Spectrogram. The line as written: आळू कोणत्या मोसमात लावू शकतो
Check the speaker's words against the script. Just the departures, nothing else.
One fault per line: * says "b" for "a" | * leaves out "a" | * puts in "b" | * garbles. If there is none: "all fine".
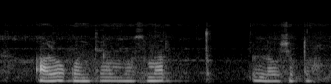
all fine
